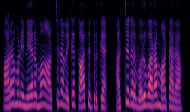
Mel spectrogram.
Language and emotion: Tamil, angry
